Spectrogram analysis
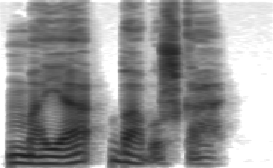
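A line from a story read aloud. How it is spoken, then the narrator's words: Slow. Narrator (Russian): сказал он медленно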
